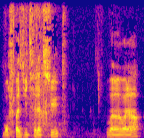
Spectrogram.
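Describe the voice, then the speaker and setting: Mellow-voiced French man showing toy cars. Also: lowish voice, fairly even intonation, normal speed, slight background noise. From Normandy, France. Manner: chatty, self-correcting, jokey asides. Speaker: toy car collector. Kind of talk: casual show-and-tell commentary.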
